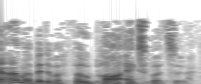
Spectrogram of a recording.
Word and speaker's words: faux pas: what's this say? Fox pas? – Faux pas. It's pronounced faux pas. It's French.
